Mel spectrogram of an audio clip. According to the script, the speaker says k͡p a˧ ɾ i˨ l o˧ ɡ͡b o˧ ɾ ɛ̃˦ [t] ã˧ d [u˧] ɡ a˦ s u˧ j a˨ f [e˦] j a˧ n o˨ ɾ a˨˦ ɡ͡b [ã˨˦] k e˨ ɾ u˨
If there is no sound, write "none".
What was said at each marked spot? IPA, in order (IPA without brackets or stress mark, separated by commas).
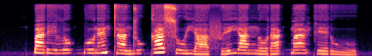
t, u˧, e˨˦, ã˧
